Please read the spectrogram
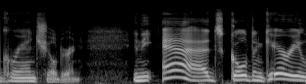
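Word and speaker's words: Gerry: He spells it Jerry, but pronounces it Gary.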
